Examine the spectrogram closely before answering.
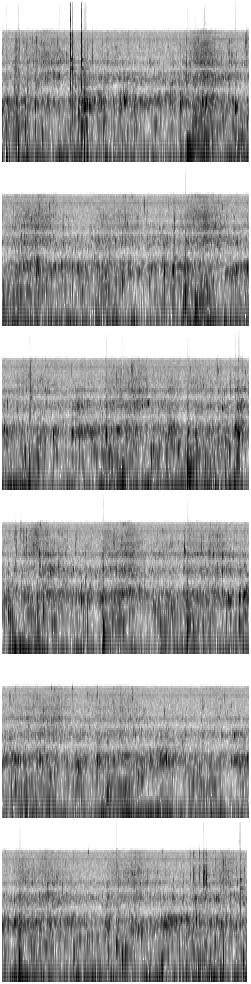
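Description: Muffled water noise picked up by a camera held underwater: an uneven, low-pitched rushing and gurgling that swells and eases every few seconds.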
